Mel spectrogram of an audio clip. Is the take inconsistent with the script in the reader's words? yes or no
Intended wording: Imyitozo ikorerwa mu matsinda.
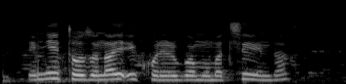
yes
